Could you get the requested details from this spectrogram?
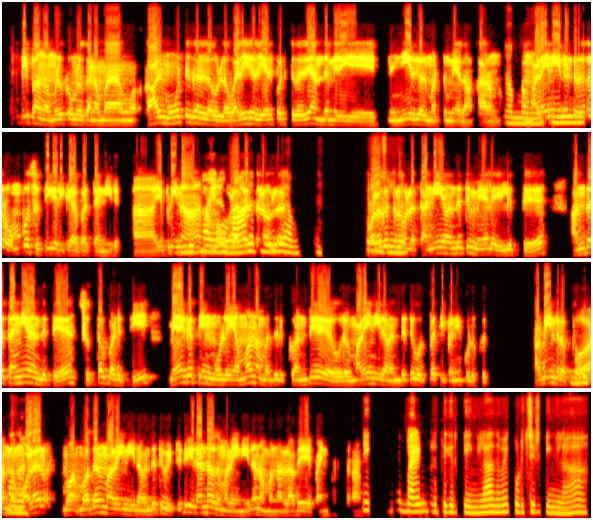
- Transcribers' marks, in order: "நமக்கு" said as "நமதுர்க்கு"
- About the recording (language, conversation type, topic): Tamil, podcast, நீர் சேமிப்பதற்கான எளிய வழிகள் என்ன?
